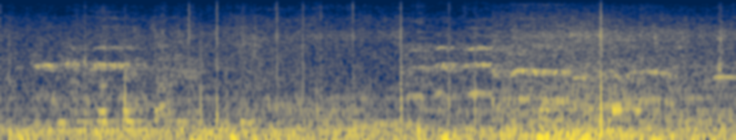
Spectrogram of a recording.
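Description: A loose chicken clucks and calls outdoors, short sharp notes scattered over steady background noise, with people talking nearby.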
